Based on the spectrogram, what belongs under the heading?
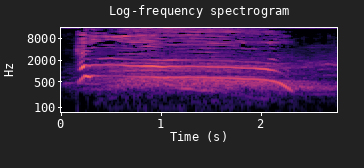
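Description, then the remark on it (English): A voice imitates a howl, translating spoken words of thanks into howls: one long, steady wail that rises sharply at the start, holds for about two seconds, then slides down and fades, loud with no talking. “I'm going to say the words, and you guys need to help me by translating them into howls.”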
